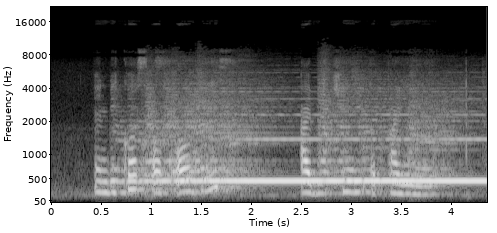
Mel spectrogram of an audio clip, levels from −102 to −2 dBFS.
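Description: From 0.57 s to the end, a feedback howl builds. Two devices sharing one room keep re-amplifying each other's output, so a tone near 500 Hz grows, with the loop repeating roughly every 150 ms, and peaks about 2 dB above the speech. This shows as a bright horizontal band and a swelling waveform.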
